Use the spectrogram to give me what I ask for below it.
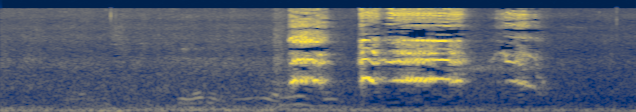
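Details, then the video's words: Bantam rooster answering the big rooster next door. Soft low murmuring sounds come first, followed by a bright, harmonic three-part crow with a long middle syllable and a short falling last note. "Tiny Bantam roosters answer big rooster nextdoor"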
